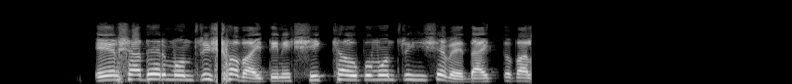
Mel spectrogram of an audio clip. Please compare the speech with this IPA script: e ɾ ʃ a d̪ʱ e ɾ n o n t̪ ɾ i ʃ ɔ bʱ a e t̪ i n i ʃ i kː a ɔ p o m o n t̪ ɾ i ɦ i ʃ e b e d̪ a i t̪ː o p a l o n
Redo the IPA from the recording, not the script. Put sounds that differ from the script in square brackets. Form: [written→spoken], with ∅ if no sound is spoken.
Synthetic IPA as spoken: e ɾ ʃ a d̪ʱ e ɾ [n→m] o n t̪ ɾ i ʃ ɔ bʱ a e t̪ i n i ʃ i [kː→kʰː] a [ɔ→u] p o m o n t̪ ɾ i ɦ i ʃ e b e d̪ a i t̪ː o p a l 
